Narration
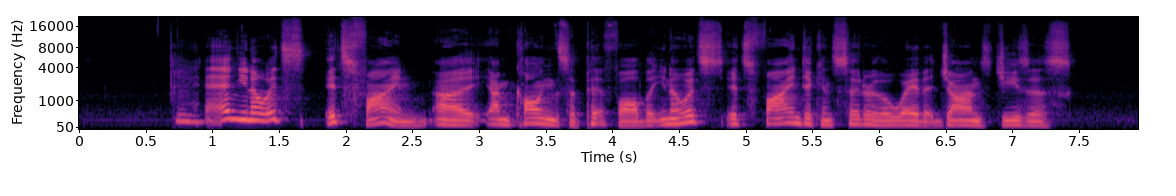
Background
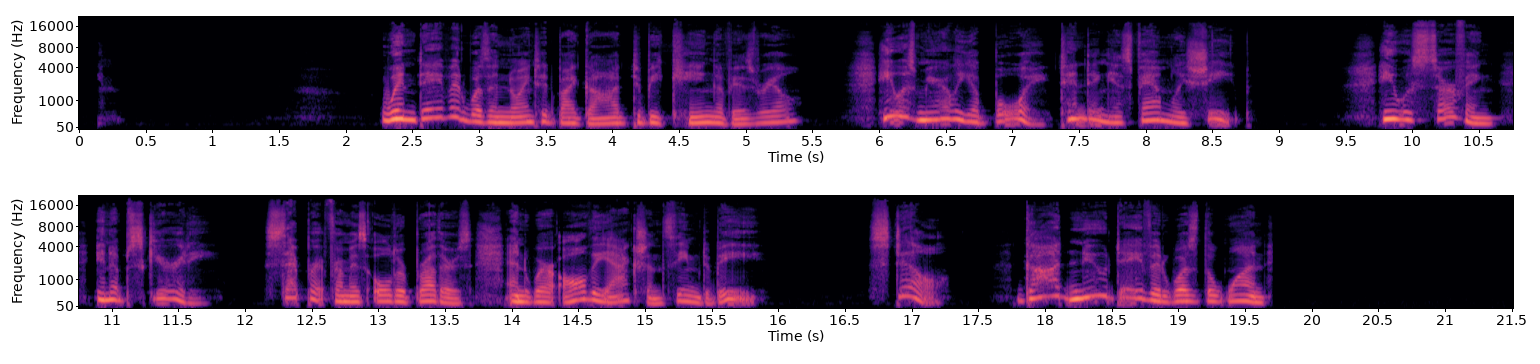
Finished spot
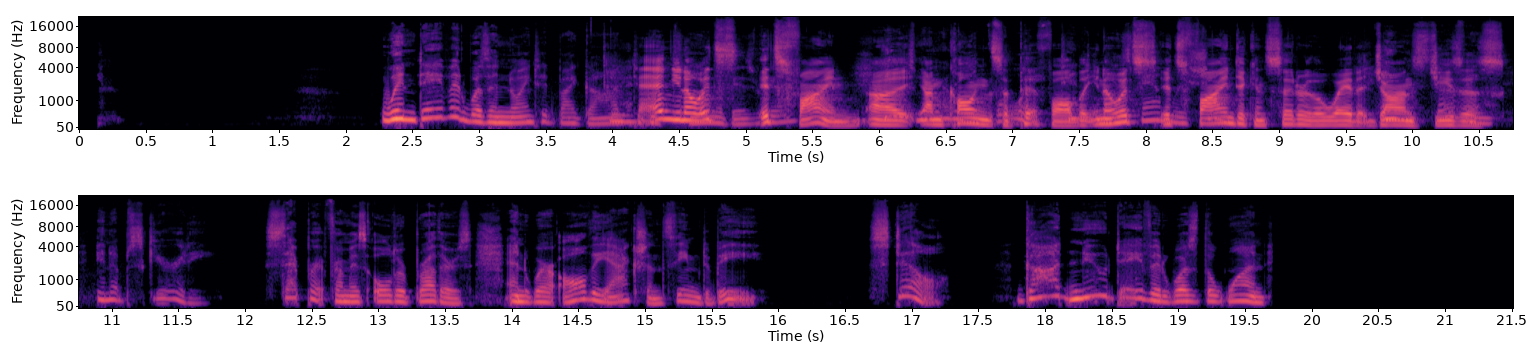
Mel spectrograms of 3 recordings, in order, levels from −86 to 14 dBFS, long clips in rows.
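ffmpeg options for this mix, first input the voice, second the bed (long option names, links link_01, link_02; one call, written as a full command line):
ffmpeg -i stem1.wav -i stem2.wav -filter_complex "[0:a]adelay=3250,volume=0.5dB[link_01];[1:a]volume=3.5dB,afade=type=out:start_time=3.1:duration=0.4:silence=0.375837,afade=type=in:start_time=11.43:duration=1.43:silence=0.446684[link_02];[link_01][link_02]amix=inputs=2:normalize=0" out.wav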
